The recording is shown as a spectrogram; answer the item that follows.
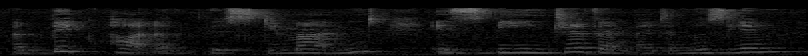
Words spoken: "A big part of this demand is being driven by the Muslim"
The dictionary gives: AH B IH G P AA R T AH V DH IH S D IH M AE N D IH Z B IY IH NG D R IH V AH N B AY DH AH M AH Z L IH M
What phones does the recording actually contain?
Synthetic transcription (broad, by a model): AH B IH G P AA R T AH V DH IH S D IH M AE N D IH Z B IY IH NG D R IH V AH N B AY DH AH M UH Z L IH M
